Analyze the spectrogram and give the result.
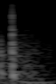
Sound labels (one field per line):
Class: object falling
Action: being thrown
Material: cardboard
